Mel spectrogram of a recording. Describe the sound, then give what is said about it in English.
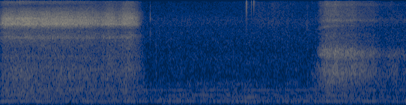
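Deep breathing: one long, slow, airy breath is followed by a quiet pause and then a second, shorter breath. The breaths are soft and there is no speech. “Take some deep breaths, okay? All right. I'll do it with you, okay? All right. Deep breath.”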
